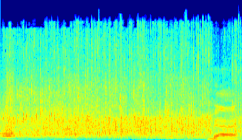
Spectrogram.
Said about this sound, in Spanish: Entiendo que es un aplauso de lástima por ti mismo, ¿no?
